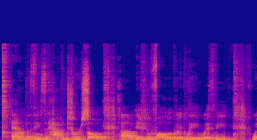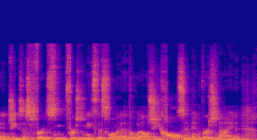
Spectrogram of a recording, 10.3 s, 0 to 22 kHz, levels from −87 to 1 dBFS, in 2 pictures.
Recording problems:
off-mic speech; far
squashed, flat; heavily
room echo; noticeable; dies away in 0.4 s

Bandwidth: 15 kHz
